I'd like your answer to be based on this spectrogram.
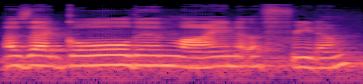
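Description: A woman leads a guided meditation in a calm, meditative tone. She speaks slowly at a middle pitch, as a yoga teacher would. The room adds noticeable echo, with faint noise behind her.

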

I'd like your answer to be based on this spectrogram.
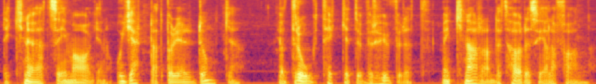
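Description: A man narrating a first-person story in a calm, even storytelling read. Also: deep voice, creaky, husky. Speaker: audiobook narrator.

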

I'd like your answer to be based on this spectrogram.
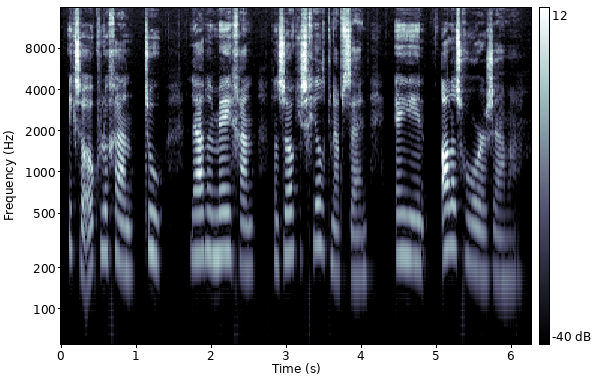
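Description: A woman's voice: fairly high pitch, moderate pace, voice pushed up, lightly acted. A woman reading aloud gives voice to an eager young boy traveler, pleading to come along on the journey.

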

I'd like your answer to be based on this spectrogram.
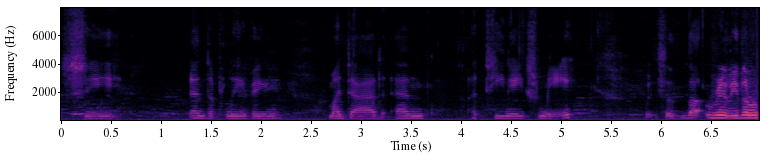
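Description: A middle-aged woman from England speaks with a somewhat low voice. She tells her story in a rambling, unhurried way, with restarts and laughs. It is an oral history interview recorded in a library. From England, grew up partly in Guyana.

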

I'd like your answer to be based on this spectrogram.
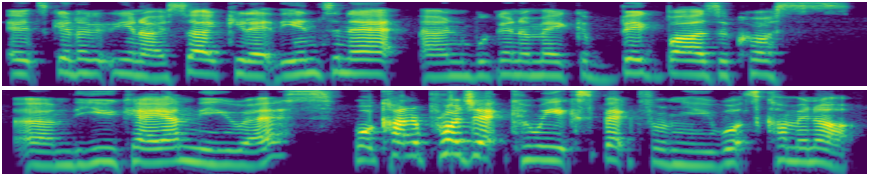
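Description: A woman's voice: medium pitch, fairly quick, few pauses, sharp tone. A woman hosting a casual radio interview, bubbly and laughing often. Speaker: radio host.

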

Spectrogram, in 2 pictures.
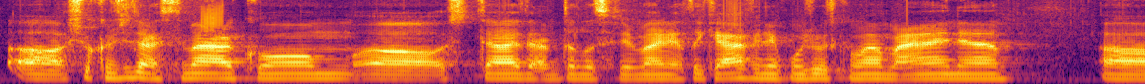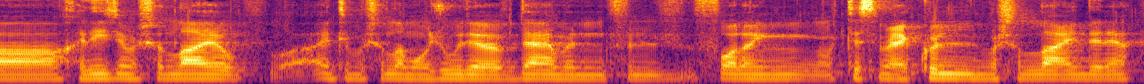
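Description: A man hosting a live audio question-and-answer session, giving casual advice in a chatty, encouraging way. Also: medium pitch. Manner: rapid, chatty, with frequent restarts and encouraging asides. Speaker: host of a live audio Q&A for exam learners.

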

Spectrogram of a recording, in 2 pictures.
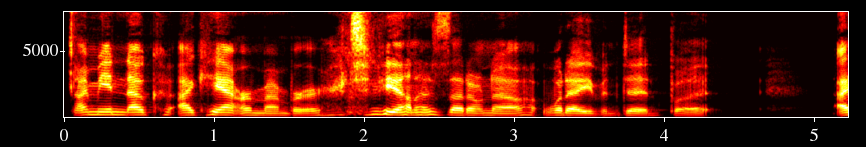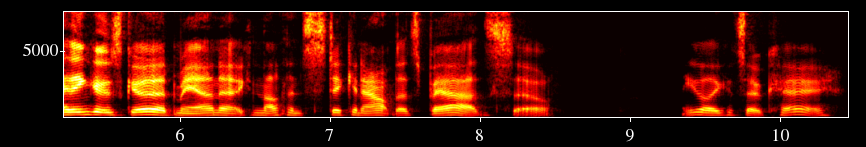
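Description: A woman's voice: lowish voice, normal speed, a little mellow, no room sound. A young adult woman co-hosting a casual podcast in a blunt, laid-back, sweary way. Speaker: podcast co-host.

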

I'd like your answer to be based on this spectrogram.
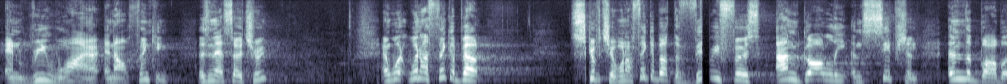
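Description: A middle-aged man preaching a sermon as pastor, emphatic, repeating words and dropping into soft whispers. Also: high-pitched. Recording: long hall reverb.

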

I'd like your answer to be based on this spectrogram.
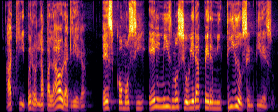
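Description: A man preaching a sermon, emphatic, moving between hushed passages and loud, urgent ones. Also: a little high, breathy edge.

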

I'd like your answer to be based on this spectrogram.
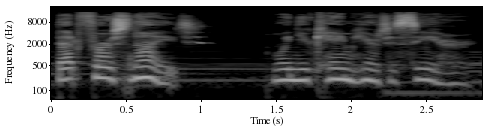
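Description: A man reading a storybook, voicing a calm, scheming ancient sorceress with slow, condescending speech. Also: high-pitched, faint music behind, voice pushed up. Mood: mocking.

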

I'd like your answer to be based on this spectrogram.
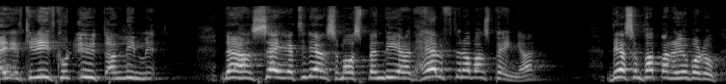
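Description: A man preaching a sermon, telling a funny story with lots of fillers, repeats and laughter. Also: very high voice. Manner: animated, breaks into laughter, frequent fillers and repeated words. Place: large church stage.

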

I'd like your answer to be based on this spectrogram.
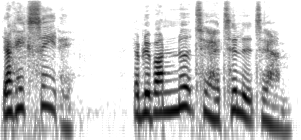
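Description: A man's voice: high voice, big pitch swings, husky, dry recording. A man preaching a sermon to a congregation, telling stories and addressing listeners directly. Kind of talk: sermon with a live demonstration. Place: church in front of a congregation.

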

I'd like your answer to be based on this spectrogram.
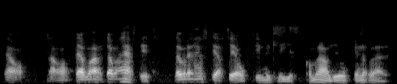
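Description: In a dull lo-fi recording, a man with a fairly low, expressive voice and a breathy edge tells rally anecdotes casually. He is a former rally driver, and he performs the conversations he recounts.

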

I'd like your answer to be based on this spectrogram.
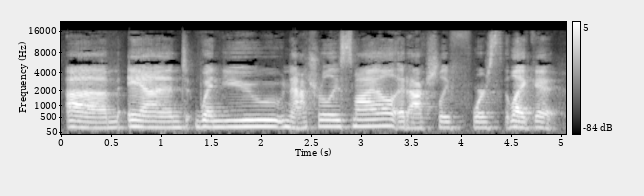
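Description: Woman, lowish pitch, bright voice, relaxed conversation, um-and-like fillers. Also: a little slow. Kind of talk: casual chat.

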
